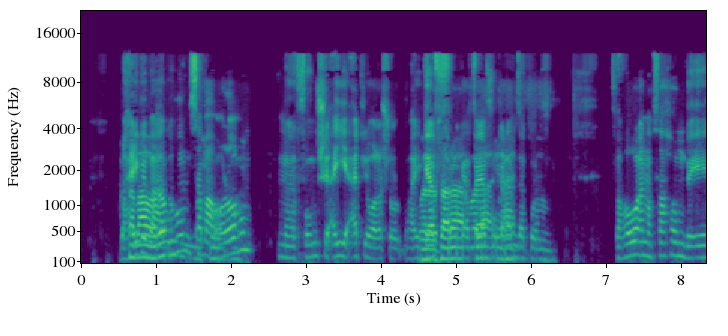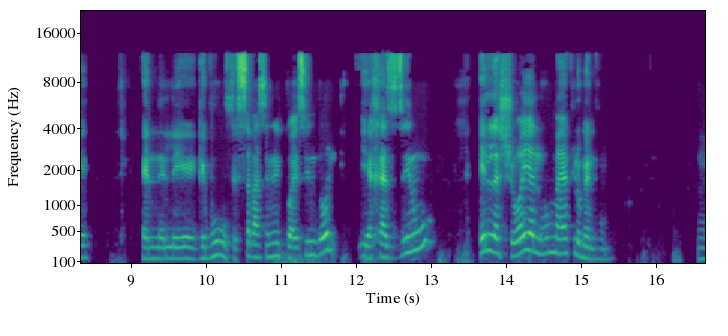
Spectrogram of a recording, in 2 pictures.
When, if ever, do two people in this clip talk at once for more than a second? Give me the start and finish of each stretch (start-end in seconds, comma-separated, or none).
0.5-2.1, 4.5-6.2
